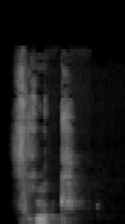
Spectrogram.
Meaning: 1. frock (clerical garment) 2. the clerical profession 3. pants; trousers
- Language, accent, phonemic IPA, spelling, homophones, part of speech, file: French, France, /fʁɔk/, froc, frocs, noun, LL-Q150 (fra)-froc.wav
